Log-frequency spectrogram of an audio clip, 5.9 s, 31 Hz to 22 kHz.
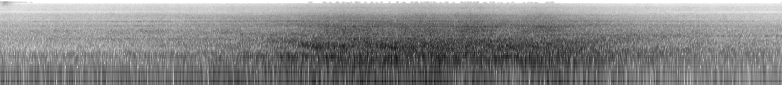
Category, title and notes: Sound effects > Vehicles
Tram 2025-10-27 klo 20.12.59
Finland, Public-transport, Tram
